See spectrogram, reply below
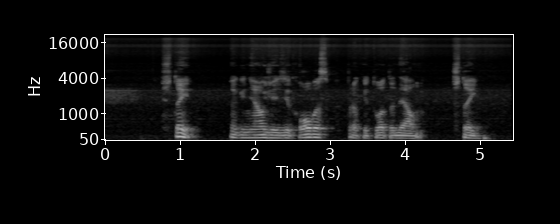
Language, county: Lithuanian, Vilnius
